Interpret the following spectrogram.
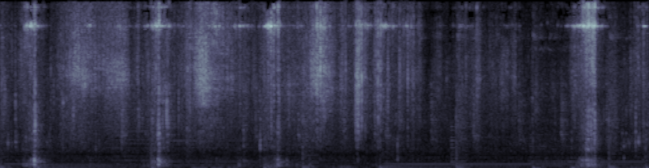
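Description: Cuckoo clock weight chains clinking and rattling in a few short bursts as the tangled links are worked loose by hand, over soft background music.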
